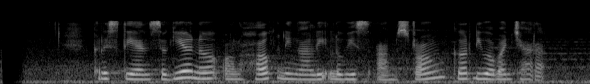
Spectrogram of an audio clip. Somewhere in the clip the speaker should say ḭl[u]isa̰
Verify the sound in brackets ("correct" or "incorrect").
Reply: correct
